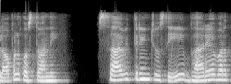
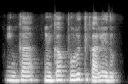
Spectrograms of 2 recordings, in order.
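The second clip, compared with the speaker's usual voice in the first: ordinary delivery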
